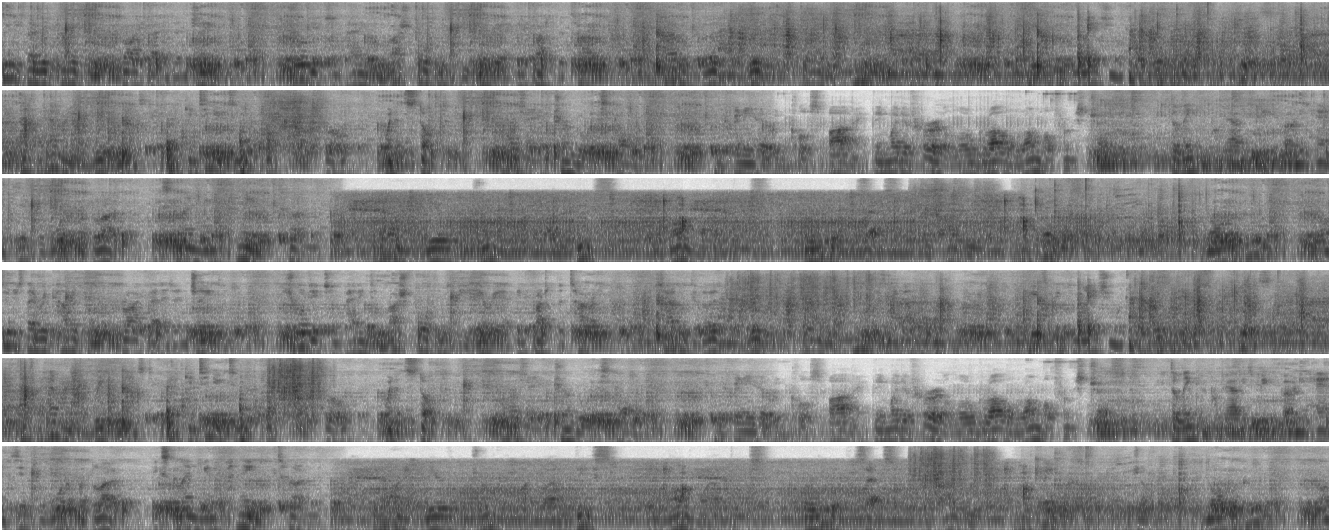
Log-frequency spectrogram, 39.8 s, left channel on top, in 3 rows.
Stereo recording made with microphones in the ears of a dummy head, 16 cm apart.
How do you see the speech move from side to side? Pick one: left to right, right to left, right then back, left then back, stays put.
left then back.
